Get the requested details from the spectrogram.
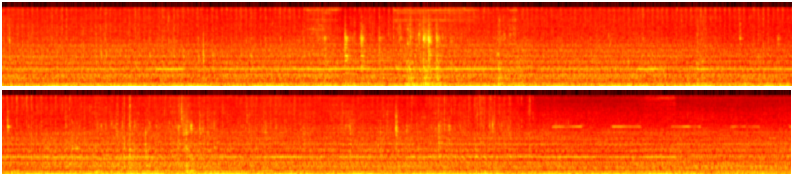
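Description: A rotary levee-forming implement churns through wet soil.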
